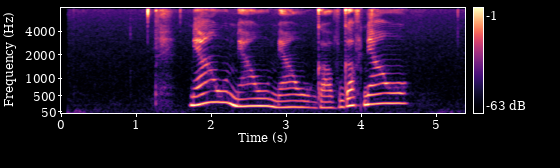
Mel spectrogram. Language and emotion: Russian, neutral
